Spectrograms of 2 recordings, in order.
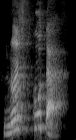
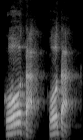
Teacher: Es postvelar, por lo tanto, esta consonante hace que la vocal U tome el fonema O y la vocal I tome el fonema E. ¿Ya? Entonces, yo digo cota, no es cuta, cota, cota.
